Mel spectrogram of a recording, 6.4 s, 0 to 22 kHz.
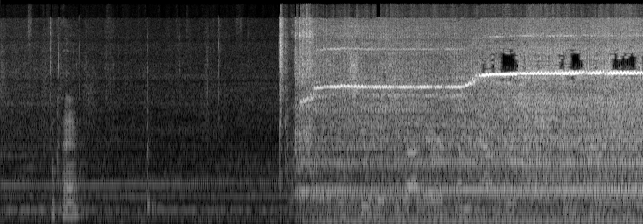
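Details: AMC-20 unit after waste tube and air valve solenoid replacement, test with vacuum on: after a few clicks the compressor kicks in with steady hum and high whine stepping up once; healthy, even, normal compressor running.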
